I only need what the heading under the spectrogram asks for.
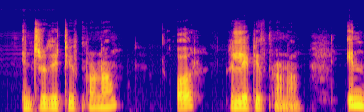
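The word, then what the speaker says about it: interrogative: ये होता है जो प्रोनाउन क्वेश्चन पूछने का काम करते हैं, वो आपके इंटेरोगेटिव प्रोनाउन होते हैं। इसकी प्रोनाउंसिएशन इंटेरोगेटिव ना होके इंट्रोगेटिव होती है।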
